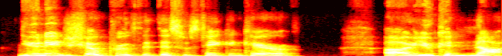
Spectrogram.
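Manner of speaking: put-on tough-guy official voice, played heavy. Retelling what a customs officer told them, imitating an officer acting tough. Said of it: "he's trying to act all heavy".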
